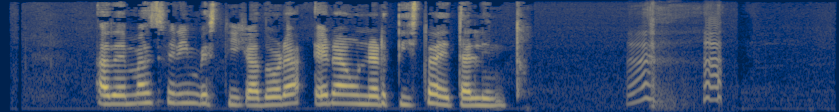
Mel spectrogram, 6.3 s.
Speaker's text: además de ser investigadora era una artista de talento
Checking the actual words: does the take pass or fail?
fail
